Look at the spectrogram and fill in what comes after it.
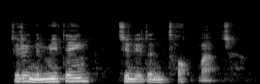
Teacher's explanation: So Jane here, because it has been mentioned because of its occurrence in the previous clause, then Jane here does not need to be stressed.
